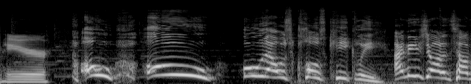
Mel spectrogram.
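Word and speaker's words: Kuechly: Oh, that was close, Keekly. I need y'all to tell me something, though. Who used to call him Coakley and Kookley? Who pronounced his name wrong the first time?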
